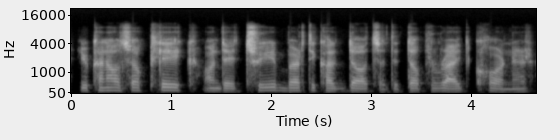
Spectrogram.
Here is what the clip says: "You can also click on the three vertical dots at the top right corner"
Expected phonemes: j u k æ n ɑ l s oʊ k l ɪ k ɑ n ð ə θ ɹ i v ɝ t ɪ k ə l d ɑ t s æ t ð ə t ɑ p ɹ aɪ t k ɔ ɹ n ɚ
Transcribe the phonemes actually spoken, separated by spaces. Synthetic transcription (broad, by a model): j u k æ n ɑ l s oʊ k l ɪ k ɑ n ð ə t ɹ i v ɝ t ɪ k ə l d ɑ t s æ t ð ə t ɑ p ɹ aɪ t k ɔ ɹ n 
